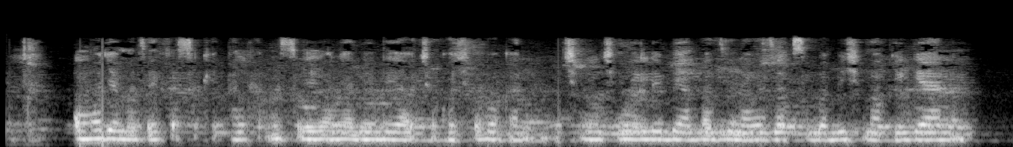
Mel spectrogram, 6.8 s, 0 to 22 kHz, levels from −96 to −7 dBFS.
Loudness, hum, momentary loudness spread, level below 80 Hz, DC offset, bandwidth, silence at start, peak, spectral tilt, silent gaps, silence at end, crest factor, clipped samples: -21 LUFS; none; 9 LU; -56 dBFS; under 0.1%; 8 kHz; 0.05 s; -4 dBFS; -5.5 dB/octave; none; 0.25 s; 16 dB; under 0.1%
